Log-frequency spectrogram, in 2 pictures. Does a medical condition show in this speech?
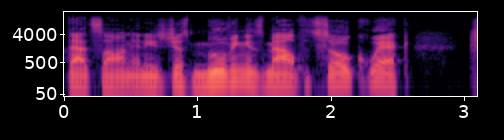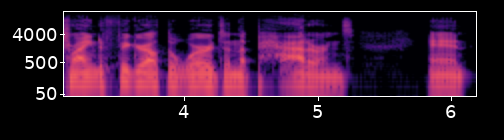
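No.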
